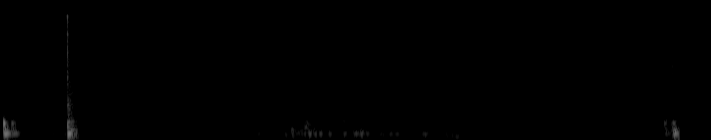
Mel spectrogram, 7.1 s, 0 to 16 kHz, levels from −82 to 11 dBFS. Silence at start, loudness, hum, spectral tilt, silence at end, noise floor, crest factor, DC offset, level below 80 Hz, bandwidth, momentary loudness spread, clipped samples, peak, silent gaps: 0.05 s; -57 LUFS; none; -6 dB/octave; 0.3 s; under -90 dBFS; 32 dB; under 0.1%; -78 dBFS; 10.5 kHz; 7 LU; under 0.1%; -30 dBFS; none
